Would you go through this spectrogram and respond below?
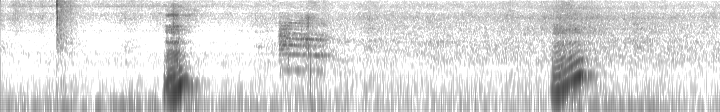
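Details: Pet cat talking back to its humans indoors. It gives two short, rising meows about three seconds apart, with a brief human voice between them over a low background hum.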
